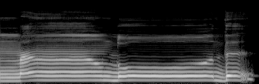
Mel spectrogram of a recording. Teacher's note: ضاد کی آواز پر ہوتی ہے، دال کی آواز باریک ہوتی ہے۔ دونوں جگہوں میں یہاں پر بھی دال ساکن ہوگی، یہاں پر بھی دال ساکن ہوگی، دونوں جگہوں میں قلقلہ بھی کریں گے۔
